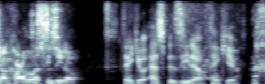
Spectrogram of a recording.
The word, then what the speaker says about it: Giancarlo Esposito: for Christ's sake you were so white it's Giancarlo Esposito thank you Esposito thank you thank you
